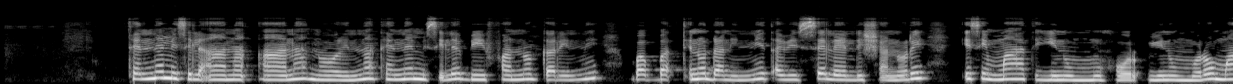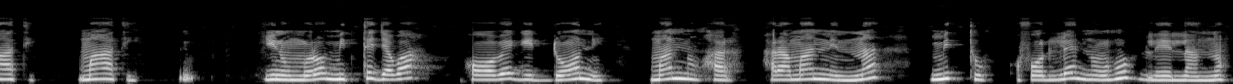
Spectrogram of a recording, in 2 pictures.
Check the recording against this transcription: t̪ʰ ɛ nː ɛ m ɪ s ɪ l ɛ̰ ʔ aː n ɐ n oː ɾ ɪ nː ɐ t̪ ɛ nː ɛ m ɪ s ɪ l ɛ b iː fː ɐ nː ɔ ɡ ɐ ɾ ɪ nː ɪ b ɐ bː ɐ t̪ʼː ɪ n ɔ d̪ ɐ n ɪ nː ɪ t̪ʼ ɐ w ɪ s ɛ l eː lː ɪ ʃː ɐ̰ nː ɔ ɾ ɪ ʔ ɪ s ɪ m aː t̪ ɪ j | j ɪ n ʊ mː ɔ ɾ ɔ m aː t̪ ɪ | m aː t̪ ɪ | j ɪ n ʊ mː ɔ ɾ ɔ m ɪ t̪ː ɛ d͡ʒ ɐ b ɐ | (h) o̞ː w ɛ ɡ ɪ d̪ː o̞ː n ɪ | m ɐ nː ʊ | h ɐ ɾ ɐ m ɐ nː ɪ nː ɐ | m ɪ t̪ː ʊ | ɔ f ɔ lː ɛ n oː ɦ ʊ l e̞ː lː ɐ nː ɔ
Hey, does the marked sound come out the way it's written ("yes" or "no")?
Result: yes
